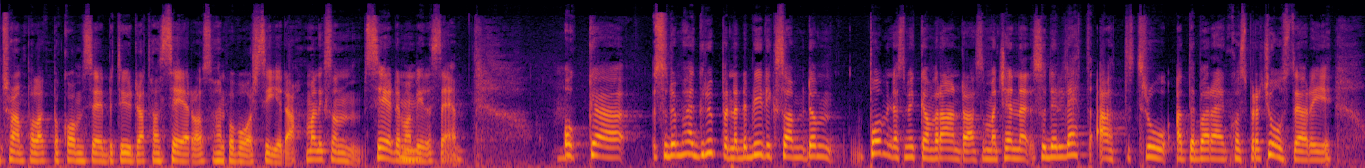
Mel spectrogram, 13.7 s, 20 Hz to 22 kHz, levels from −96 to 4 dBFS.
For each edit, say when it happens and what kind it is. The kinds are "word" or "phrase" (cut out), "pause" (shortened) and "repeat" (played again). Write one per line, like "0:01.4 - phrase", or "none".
0:02.2 - word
